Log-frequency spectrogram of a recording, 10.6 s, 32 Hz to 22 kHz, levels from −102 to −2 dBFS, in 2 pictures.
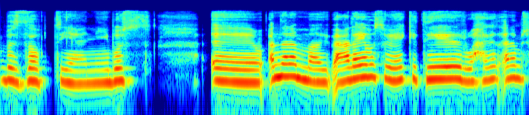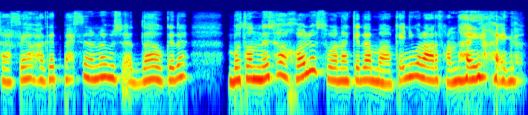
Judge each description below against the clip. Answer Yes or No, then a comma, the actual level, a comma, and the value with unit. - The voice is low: No, high, 240 Hz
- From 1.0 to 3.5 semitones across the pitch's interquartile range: Yes, narrow, 2.5 semitones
